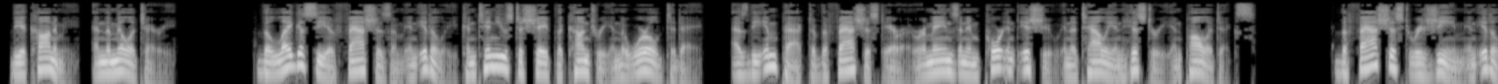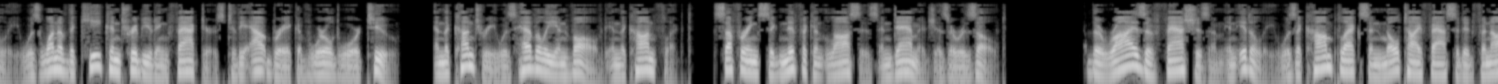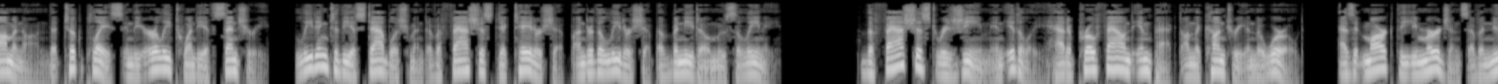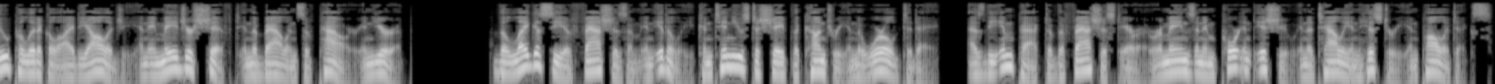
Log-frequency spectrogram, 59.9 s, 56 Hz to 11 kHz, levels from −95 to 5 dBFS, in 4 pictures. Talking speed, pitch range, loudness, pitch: 175 wpm, 95-130 Hz, -22 LUFS, 110 Hz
